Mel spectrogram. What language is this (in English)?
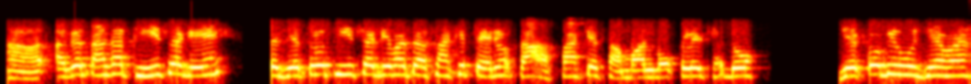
Sindhi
